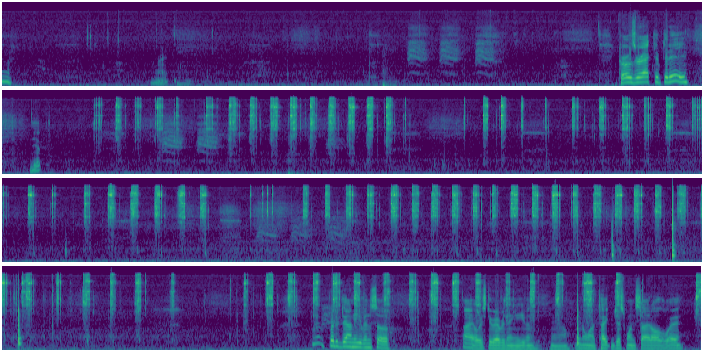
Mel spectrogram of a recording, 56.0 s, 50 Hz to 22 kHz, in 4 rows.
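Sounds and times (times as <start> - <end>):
hand ratchet clicking: 15.8 - 32.2, 32.9 - 45.6, 46.5 - 54.5.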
